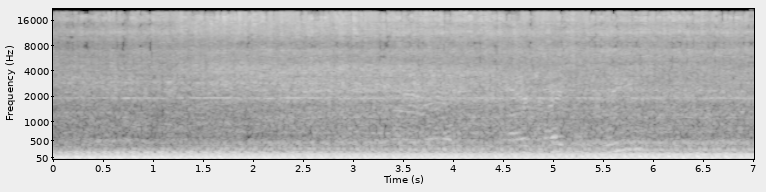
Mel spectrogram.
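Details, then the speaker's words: 2002 Camaro after a Hooker Blackheart true-dual exhaust install and an oil change, 60 psi oil pressure. A deep, even idle rumble with faint belt whir; no more popping or ticking: normal idle. "We no longer hear pop, pop, pop, pop, snap, snap, snap. Up here, no tickies. I literally only hear the belts. And this really rich, nice sound."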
